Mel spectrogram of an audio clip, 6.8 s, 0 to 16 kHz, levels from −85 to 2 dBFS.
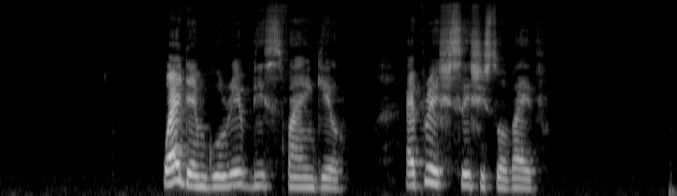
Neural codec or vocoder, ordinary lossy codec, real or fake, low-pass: none; none; real; 14.4 kHz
